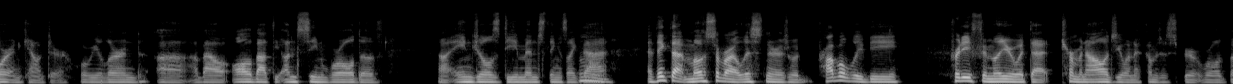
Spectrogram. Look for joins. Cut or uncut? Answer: uncut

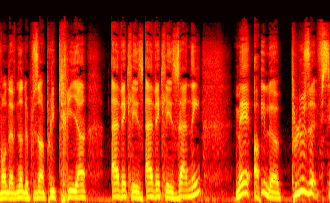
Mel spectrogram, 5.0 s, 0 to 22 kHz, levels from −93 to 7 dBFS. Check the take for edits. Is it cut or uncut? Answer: cut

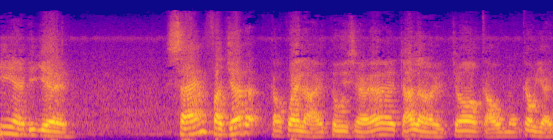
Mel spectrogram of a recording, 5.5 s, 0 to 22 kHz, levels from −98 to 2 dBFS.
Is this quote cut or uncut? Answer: uncut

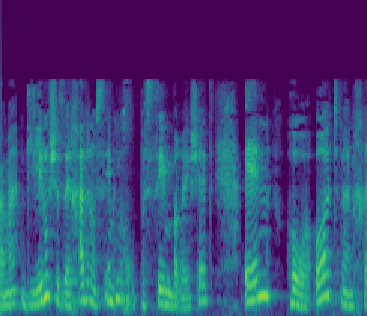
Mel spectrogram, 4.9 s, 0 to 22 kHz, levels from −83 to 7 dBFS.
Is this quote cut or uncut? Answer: cut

